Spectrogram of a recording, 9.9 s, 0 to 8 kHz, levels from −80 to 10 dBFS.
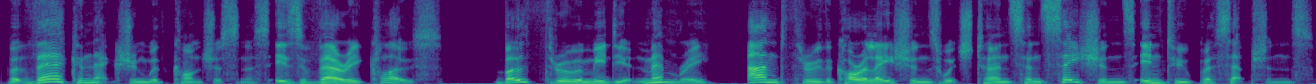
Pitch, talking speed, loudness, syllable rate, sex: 140 Hz, 130 wpm, -21 LUFS, 4.4 syllables/s, male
